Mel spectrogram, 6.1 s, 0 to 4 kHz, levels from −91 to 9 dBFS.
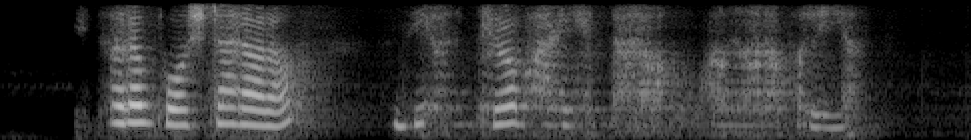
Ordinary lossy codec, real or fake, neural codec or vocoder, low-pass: MP3, 32 kbps; fake; codec, 16 kHz in and 24 kHz out, 0.6 kbps, FocalCodec, streaming, 4096 codes; 3.6 kHz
